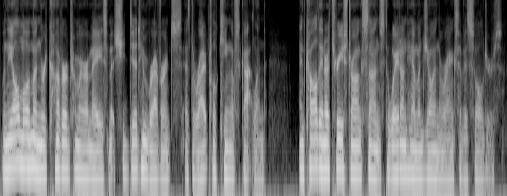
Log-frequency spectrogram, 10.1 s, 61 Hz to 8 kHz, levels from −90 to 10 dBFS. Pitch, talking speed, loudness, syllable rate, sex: 105 Hz, 215 wpm, -17 LUFS, 5.4 syllables/s, male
